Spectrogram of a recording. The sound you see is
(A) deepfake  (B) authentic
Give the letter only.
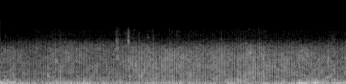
A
